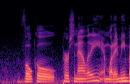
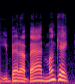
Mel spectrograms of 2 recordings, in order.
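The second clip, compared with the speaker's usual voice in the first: raised, louder playful telling-off; mock scolding; 5 semitones higher, 5 dB louder than usual. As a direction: scold it like a naughty pet. Mock scolding a game enemy.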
